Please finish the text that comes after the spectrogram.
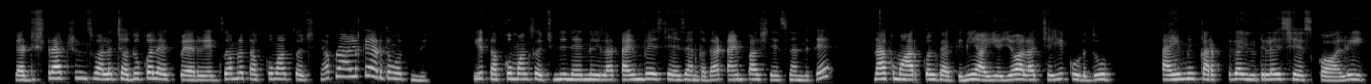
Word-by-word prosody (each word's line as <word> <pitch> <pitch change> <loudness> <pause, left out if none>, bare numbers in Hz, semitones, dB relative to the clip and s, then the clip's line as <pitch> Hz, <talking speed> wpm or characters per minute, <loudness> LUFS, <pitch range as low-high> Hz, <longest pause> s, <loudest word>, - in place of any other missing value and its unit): ఇల 210 - +3
డిస్ట్రాక్షన్స్ 280 +3 +1
వల్ల 245 0 +4
చదువుకోలేకపోయారు, 230 -5 +1
ఎక్సామ్‌లో 255 +7 -1
తక్కువ 235 +2 -2
మార్క్స్ 250 -1 -2
వచ్చినాయి 220 +5 -8
అప్పుడళ్ళకే 375 +3 -1
అర్థమవుతుంది. 250 - -3 0.5
ఈ - - +2
తక్కువ 240 +2 +1
మార్క్స్ 250 0 +1
వచ్చింది, 230 +2 -1
నేను 225 0 +2
ఇలా 215 0 +1
టైం 225 +1 +3
వేస్ట్ 245 -1 +2
చేశాను 215 -1 -1
కదా, 205 - -3
టైం 220 +1 -1
పాస్ 230 -1 -1
చేసినందుకే 205 - -3 0.5
నాకు 260 0 +3
మార్కులు 225 +1 +2
తగ్గినియి. 200 +4 +1
అయ్యయ్యో! 200 +2 0
అలా 215 0 +2
చేయకూడదు 225 -2 0 0.6
టైమ్‌ 240 +3 +4 0.2
కరెక్ట్‌గా 230 +2 0
యుటిలైజ్ 235 +1 +1
చేసుకోవాలి. 210 -1 -1
230 Hz, 145 wpm, -22 LUFS, 215-255 Hz, 0.6 s, వల్ల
